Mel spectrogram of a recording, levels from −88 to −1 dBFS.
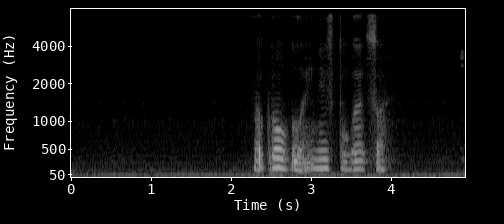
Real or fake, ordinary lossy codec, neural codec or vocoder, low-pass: fake; none; codec, 24 kHz, 0.9 kbps, WavTokenizer, medium music audio release; 7.2 kHz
